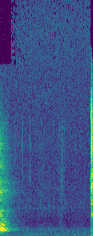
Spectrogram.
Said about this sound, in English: Coughing up a loogie over there. Oh. You need a lozenge?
